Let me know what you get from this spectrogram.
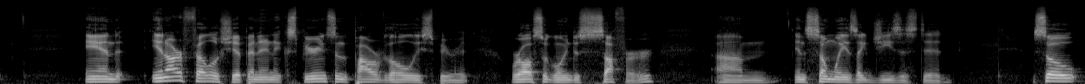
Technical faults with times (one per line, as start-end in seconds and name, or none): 3.36 dropped buffer (overrun)
4.55 dropped buffer (overrun)
6.40 dropped buffer (overrun)
8.58 dropped buffer (overrun)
